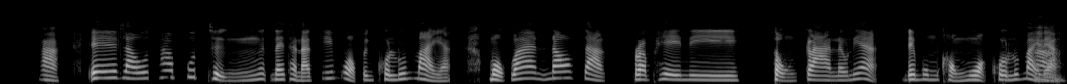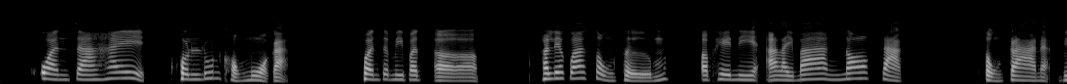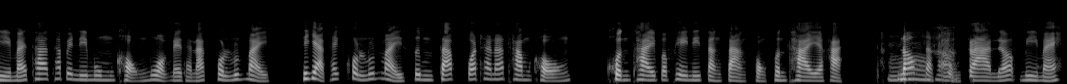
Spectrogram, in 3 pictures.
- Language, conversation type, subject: Thai, unstructured, ประเพณีใดที่คุณอยากให้คนรุ่นใหม่รู้จักมากขึ้น?
- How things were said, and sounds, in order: tapping; other background noise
